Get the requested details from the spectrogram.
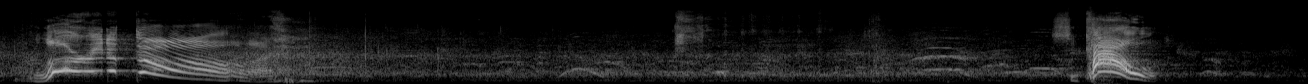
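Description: A large audience laughs and cheers.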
